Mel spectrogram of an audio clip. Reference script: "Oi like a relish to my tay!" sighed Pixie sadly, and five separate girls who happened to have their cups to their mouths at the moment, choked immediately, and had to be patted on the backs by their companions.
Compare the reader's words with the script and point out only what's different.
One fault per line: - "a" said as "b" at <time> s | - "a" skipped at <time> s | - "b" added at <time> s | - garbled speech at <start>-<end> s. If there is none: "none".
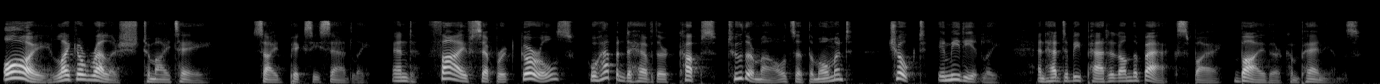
- "by" added at 12.3 s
